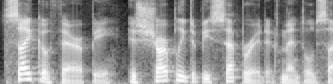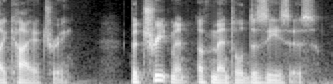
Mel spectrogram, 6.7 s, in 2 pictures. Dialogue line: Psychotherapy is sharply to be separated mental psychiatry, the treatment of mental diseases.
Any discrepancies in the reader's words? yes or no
no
